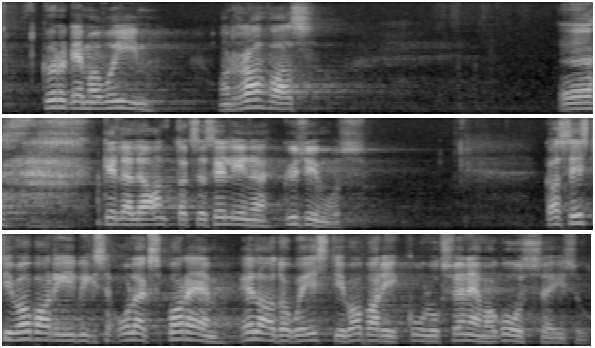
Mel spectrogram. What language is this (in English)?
Estonian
